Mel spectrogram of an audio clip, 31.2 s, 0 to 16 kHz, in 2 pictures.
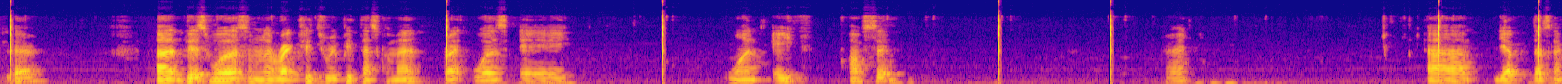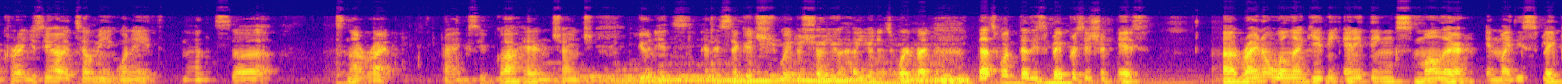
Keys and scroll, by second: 17.2 Escape, 19.0 Escape, 19.5 u, 19.8 n, 20.0 t, 20.1 space, 21.6 Escape, 22.2 u, 22.5 n, 22.6 t, 22.8 space.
